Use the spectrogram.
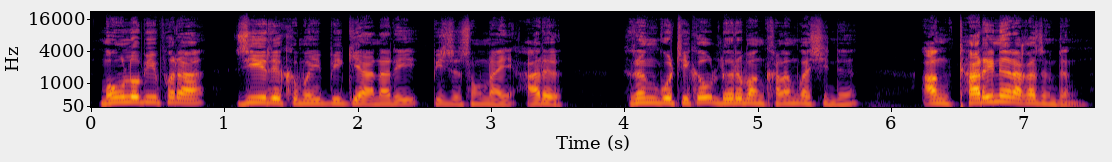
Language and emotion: Bodo, angry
